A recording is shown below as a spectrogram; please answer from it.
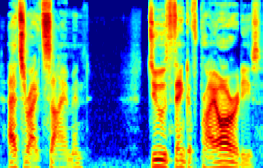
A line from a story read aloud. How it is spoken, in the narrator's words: snarled Dracula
